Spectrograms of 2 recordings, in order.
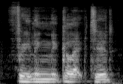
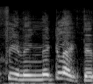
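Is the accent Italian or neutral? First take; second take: neutral; Italian. First: It is read in the speaker's ordinary accent. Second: It is read in a put-on Italian accent.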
